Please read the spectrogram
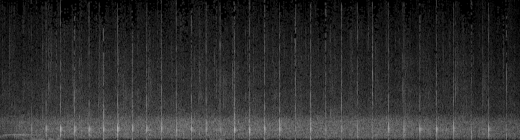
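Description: Steady applause from an audience at an ordination service for standing clergy from the sponsoring parishes, dense and continuous with a few louder individual claps standing out in a regular rhythm, lasting several seconds at a moderate level.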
